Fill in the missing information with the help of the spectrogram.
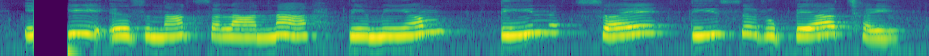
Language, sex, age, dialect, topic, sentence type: Maithili, female, 18-24, Eastern / Thethi, banking, statement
